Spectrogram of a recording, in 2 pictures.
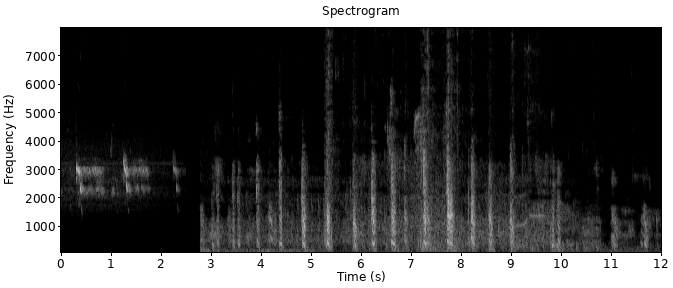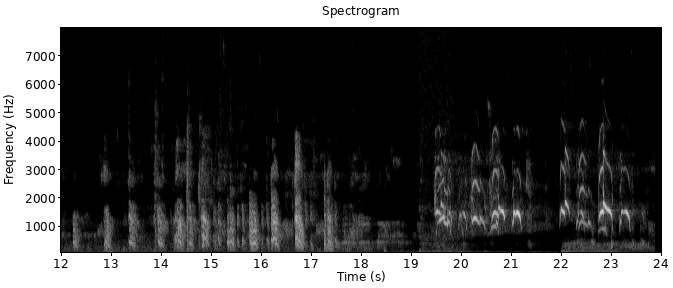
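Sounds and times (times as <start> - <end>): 
Aquila rapax eagle: 2.8 - 23.9.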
